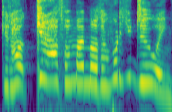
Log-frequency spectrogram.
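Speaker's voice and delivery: very high, very loud furious shrieking scream. Voicing a woman running at a player character: screaming in character. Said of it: "she's running at you screaming".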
